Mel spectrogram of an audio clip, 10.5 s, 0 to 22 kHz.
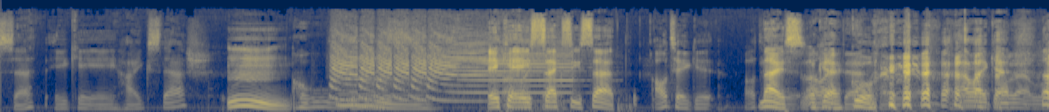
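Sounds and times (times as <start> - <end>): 
speech: 0.0 - 10.4
loud blaring brassy air horn blasts: 3.3 - 6.2
laughter: 8.6 - 10.4.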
